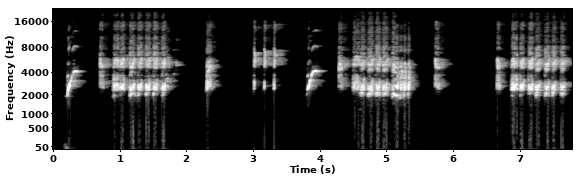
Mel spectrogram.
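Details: Blue-winged leafbird tutor song for songbird contests, in a varied, sharp filled style: rising whistled upslurs alternate with long, dense, rasping trill bursts. Short pauses separate the phrases, with no other sounds.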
